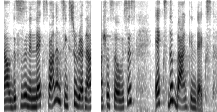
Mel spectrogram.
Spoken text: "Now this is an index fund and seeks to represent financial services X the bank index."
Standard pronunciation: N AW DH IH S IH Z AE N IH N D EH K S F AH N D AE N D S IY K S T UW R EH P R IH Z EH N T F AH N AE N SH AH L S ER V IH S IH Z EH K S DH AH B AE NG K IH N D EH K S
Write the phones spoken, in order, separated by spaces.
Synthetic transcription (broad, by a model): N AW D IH S IH Z AE N IH N D EH K S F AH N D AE N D S IY K S T UW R R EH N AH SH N AH L S ER V IH S IH Z EH K S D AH B AE NG K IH N D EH K S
